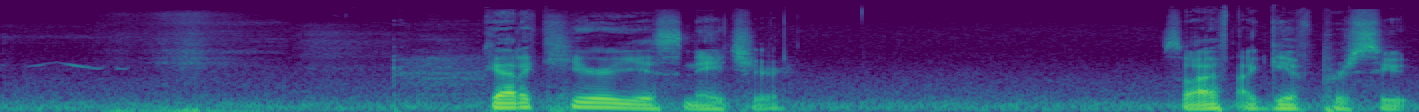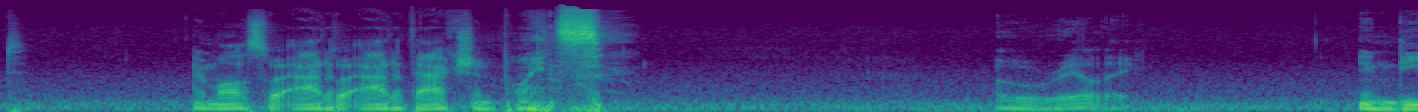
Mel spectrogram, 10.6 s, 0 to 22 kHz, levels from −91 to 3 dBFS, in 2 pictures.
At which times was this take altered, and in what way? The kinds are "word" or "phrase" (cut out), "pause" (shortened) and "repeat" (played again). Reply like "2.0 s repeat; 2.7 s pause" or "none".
1.8 s phrase; 4.6 s word; 6.6 s repeat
